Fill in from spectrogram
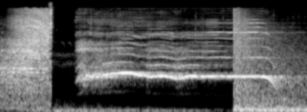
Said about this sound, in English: The scream came from the forest, and it was definitely real.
